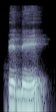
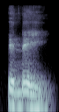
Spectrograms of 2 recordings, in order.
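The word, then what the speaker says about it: פני: Por isso, não é, eu não pronuncio Penei. Eu sei que tem um Y aqui, mas a maneira de mencionar aqui é Pene e não Penei.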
